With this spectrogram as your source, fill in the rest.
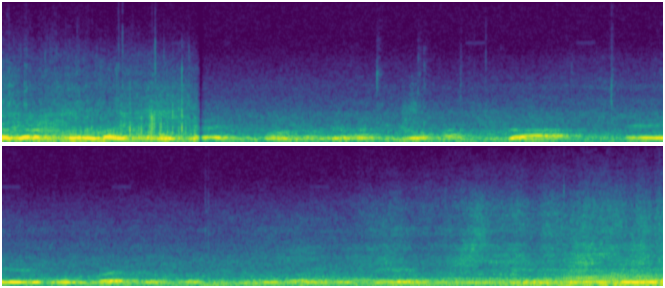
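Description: A superbike engine revs high while accelerating out of a corner.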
